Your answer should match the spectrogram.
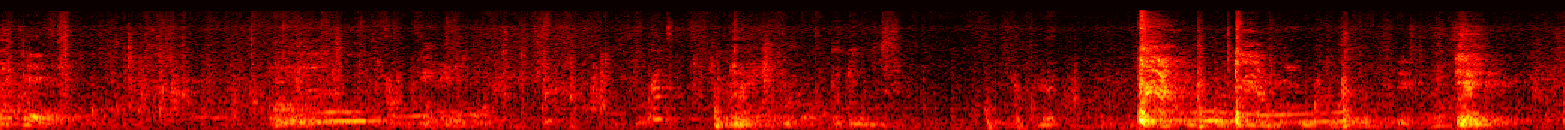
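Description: Low, scattered voices murmuring in a small hall, with a sharp cough about three-quarters of the way through, the loudest sound, and a shorter one near the end.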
